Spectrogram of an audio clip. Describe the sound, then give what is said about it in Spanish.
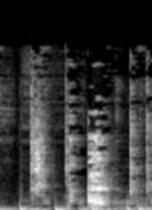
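Stirring seasoning and vegetables in a pan: repeated scraping and rattling strokes of a utensil against the pan, several rough bursts in an uneven rhythm, fairly loud with no voices. “estamos listos para mezclarla con el sazón y los vegetales. Movemos un poquito aquí el sazón”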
